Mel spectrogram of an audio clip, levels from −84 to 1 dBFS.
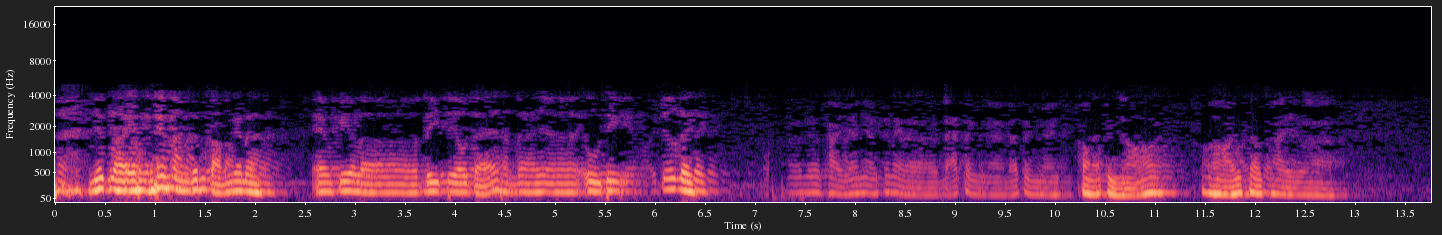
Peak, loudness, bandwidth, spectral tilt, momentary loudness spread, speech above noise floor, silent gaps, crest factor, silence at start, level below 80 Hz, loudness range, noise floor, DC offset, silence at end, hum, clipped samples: -2 dBFS; -19 LUFS; 4.5 kHz; -14 dB/octave; 19 LU; 34 dB; none; 18 dB; 0 s; -50 dBFS; 12 LU; -53 dBFS; under 0.1%; 0.85 s; none; under 0.1%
